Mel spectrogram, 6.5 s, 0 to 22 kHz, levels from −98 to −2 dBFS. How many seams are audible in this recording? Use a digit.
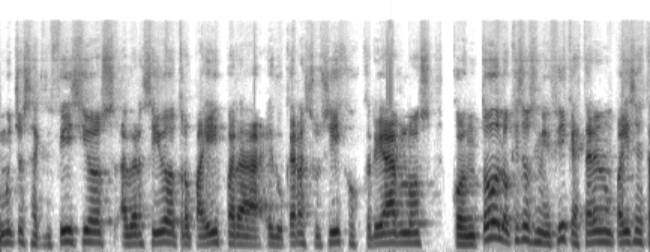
1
